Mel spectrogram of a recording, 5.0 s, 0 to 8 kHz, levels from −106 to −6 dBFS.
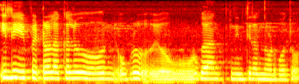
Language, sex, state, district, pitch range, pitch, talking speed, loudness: Kannada, female, Karnataka, Chamarajanagar, 180-215 Hz, 195 Hz, 130 wpm, -14 LUFS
